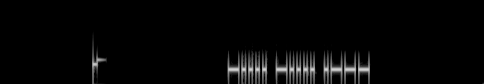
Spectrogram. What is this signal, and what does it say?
Morse code, heard as a keyed tone, about 36 wpm, 700 Hz. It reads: 66J
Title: Three Challenging Letter-Number Combinations 35wpm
